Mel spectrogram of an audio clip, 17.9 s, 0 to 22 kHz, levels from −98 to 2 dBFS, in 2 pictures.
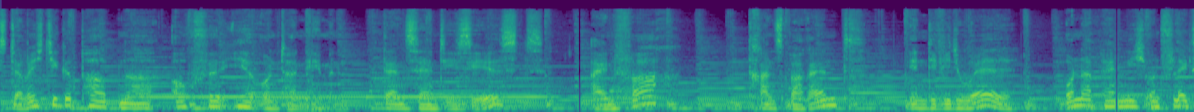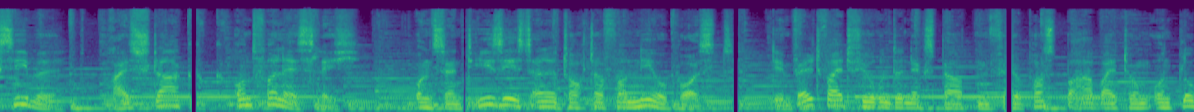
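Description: Gaps between stream segments cut into the sound at 2.32 s, 4.33 to 4.36 s, 6.35 s, 8.36 to 8.38 s, 10.38 to 10.43 s, 12.43 to 12.45 s, 14.45 to 14.49 s and 16.49 to 16.55 s. They are hard-edged silences of 11, 23, 11, 24, 47, 24, 47 and 57 ms, spaced every 2 seconds to match the segment length. Each comes from timestamps on adjacent segments that don't quite meet, with the player filling the difference with silence. Unlike a packet dropout, nothing is missing: the sound resumes exactly where it stopped, just delayed.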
